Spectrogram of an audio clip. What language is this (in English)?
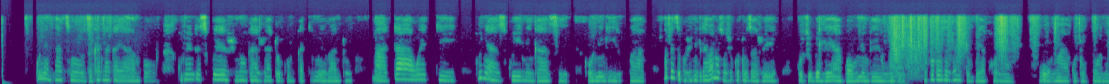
Ndau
